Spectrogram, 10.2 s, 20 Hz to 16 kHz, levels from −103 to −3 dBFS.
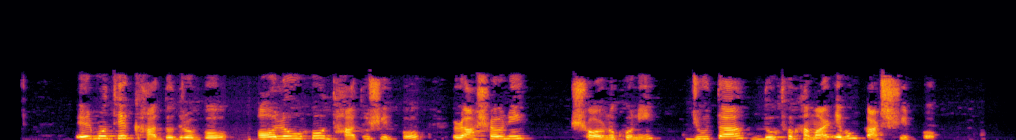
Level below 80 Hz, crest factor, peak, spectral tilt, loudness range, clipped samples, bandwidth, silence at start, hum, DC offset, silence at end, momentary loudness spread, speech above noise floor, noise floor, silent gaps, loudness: -62 dBFS; 16 dB; -2 dBFS; -4.5 dB/octave; 2 LU; under 0.1%; 7.8 kHz; 0.75 s; none; under 0.1%; 0.85 s; 12 LU; 55 dB; -72 dBFS; none; -18 LUFS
